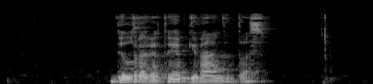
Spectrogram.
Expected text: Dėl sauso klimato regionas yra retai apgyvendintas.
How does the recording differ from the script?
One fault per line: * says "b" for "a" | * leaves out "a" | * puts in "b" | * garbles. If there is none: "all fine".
* leaves out "sauso klimato regionas"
